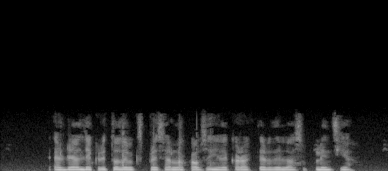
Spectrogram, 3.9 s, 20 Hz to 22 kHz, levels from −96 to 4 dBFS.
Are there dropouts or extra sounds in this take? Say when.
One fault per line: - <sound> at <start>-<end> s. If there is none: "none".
none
